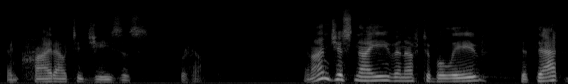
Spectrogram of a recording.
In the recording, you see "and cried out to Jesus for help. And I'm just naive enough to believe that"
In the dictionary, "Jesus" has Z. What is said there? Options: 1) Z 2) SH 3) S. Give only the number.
1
